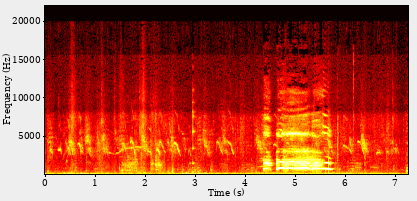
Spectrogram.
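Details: Rooster crowing in the morning: a loud, drawn-out cock-a-doodle-doo of about one and a half seconds, preceded by softer clucks and chirps from other fowl over a steady low background rumble.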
